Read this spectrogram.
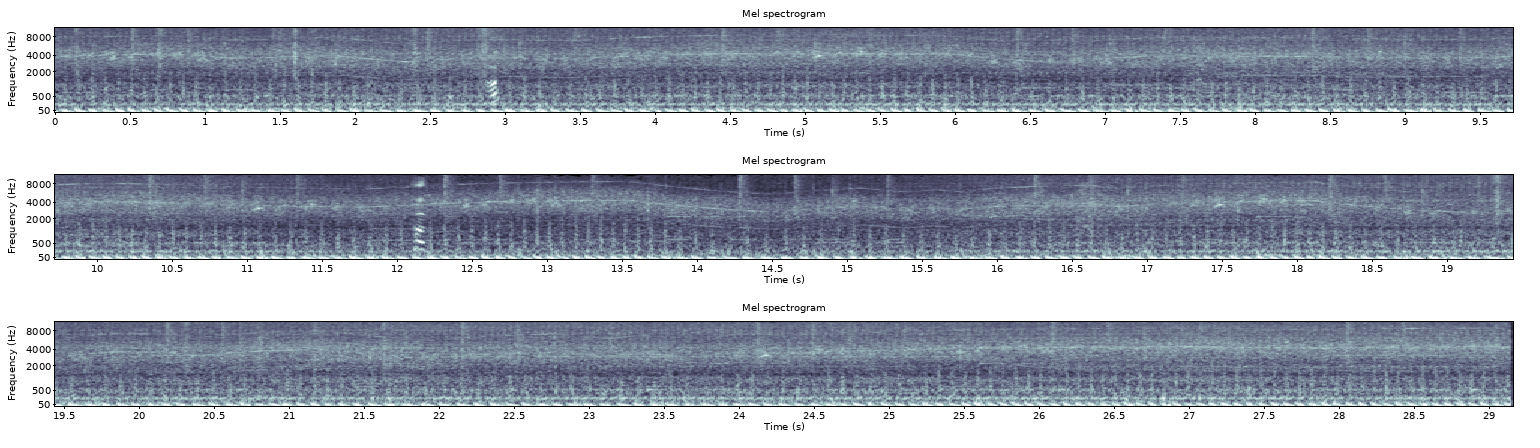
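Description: A cart's motor hums as it drives.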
